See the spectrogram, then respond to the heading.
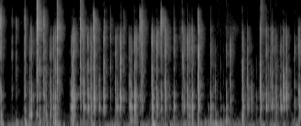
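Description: A white plastic jar with a blue label is tapped on its base and sides with long painted nails and fingertips. The result is a rapid, dense run of short, dry, bright clicks and knocks that die away almost instantly.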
